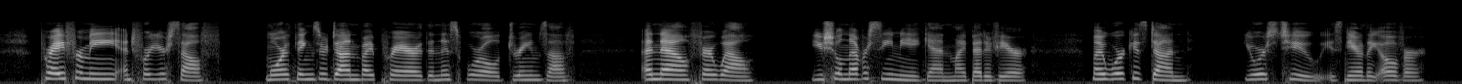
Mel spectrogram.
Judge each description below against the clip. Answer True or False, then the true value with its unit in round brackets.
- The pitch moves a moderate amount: True (3.8 semitones)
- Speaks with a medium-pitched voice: False (220 Hz)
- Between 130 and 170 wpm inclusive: True (150 wpm)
